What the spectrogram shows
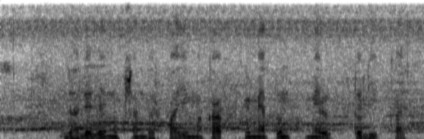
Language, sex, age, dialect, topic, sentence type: Marathi, male, 18-24, Southern Konkan, banking, question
